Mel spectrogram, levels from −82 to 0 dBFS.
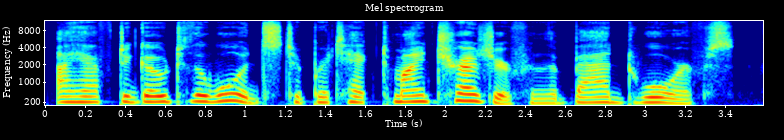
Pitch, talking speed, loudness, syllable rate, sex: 210 Hz, 250 wpm, -19 LUFS, 5.3 syllables/s, female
